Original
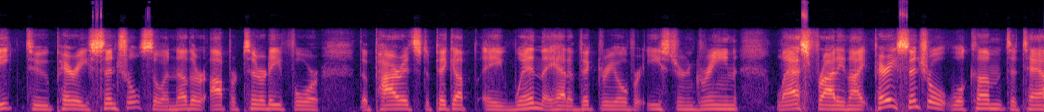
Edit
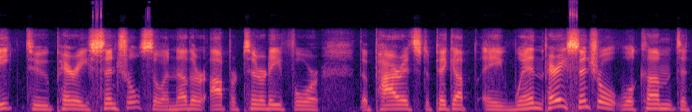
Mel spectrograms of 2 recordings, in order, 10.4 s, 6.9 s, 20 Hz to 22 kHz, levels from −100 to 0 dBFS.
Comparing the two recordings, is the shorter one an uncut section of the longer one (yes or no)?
no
